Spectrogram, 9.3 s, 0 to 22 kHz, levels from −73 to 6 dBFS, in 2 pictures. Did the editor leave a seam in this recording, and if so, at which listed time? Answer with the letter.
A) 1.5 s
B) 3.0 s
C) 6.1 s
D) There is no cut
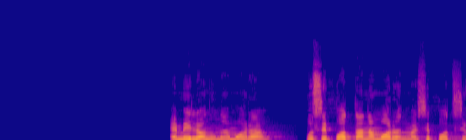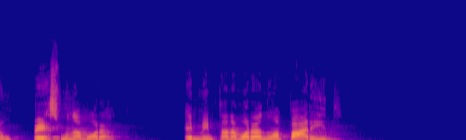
B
